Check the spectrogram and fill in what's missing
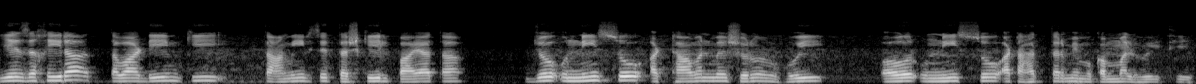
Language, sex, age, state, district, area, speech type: Urdu, male, 18-30, Delhi, South Delhi, urban, read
